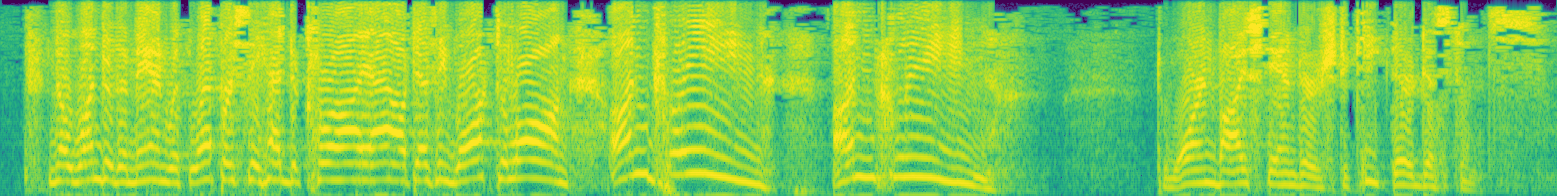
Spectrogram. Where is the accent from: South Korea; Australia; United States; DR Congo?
DR Congo; On the mission station that I grew up in the Congo, we had a leper colony.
